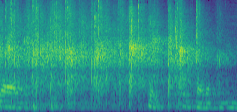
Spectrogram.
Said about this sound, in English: Now you can clap after that.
